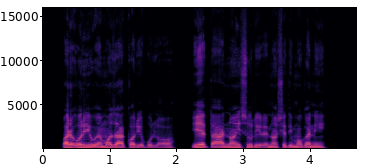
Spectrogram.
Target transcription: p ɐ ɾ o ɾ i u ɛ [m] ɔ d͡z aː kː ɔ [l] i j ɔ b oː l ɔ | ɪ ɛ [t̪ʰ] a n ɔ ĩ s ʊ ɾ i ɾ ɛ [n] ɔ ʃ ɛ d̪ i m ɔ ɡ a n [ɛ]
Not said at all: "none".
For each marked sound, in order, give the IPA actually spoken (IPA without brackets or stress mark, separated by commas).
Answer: m, ɾ, t̪, n, i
